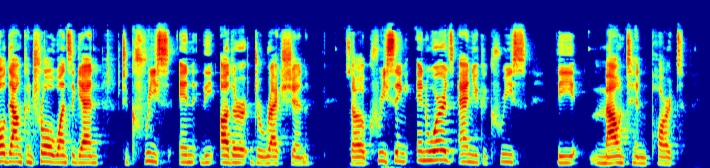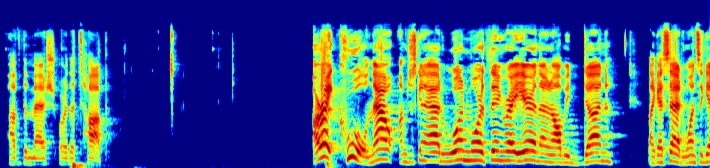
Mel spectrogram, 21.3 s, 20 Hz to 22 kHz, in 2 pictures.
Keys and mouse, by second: 1.8-2.8 middle drag, 2.8-4.4 drag, 4.4-6.7 middle drag, 6.7-7.0 drag, 7.1-9.0 drag, 9.4 middle click, 10.8-12.1 drag, 12.1 middle click, 12.2 click, 13.1-14.7 middle drag, 16.7-18.2 drag.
